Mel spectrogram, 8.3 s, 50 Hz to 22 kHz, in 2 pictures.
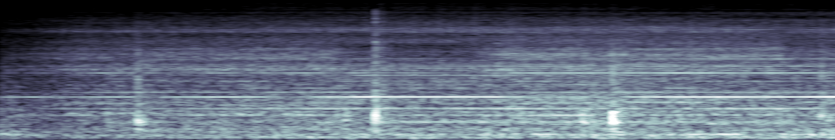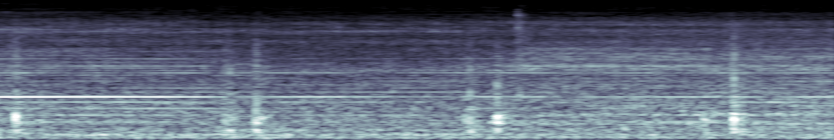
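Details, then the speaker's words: Roomba running about two minutes, then a steady vacuum hum with sharp irregular clunks about once a second from a binding main brush. The brush end clip was swapped with no cure. "okay it only last about 2 minutes and it's making that noise again have listen to this"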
